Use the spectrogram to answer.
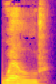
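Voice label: "weld", British English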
